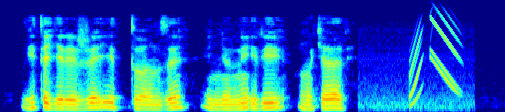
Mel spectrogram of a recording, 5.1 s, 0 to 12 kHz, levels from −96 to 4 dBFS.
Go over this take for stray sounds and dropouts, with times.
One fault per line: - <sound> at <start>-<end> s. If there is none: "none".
- chirp at 4.1-4.7 s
